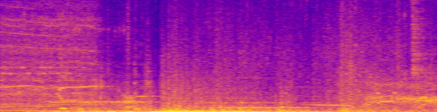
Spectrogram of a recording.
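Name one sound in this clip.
An explosion booms and rumbles.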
